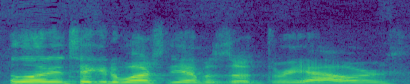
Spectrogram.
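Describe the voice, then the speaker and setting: A man's voice: high-pitched, very fast, fairly bright tone, highs cut off. A man co-hosting a casual TV episode review, sarcastic and mock-exasperated in his manner.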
